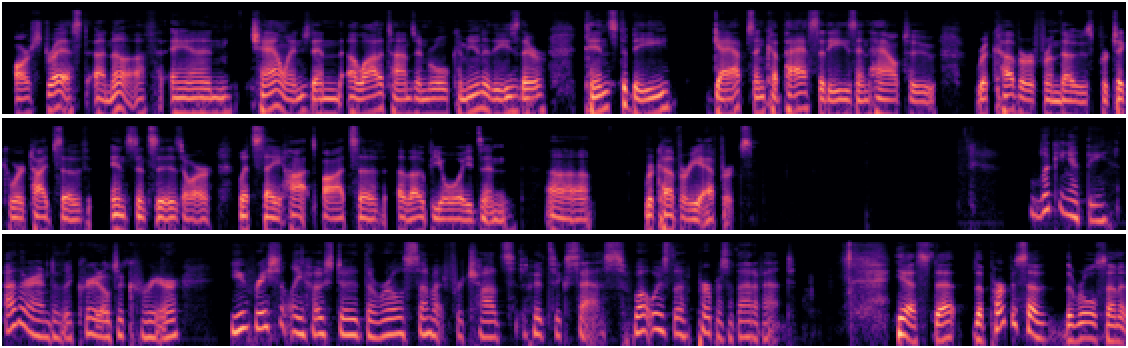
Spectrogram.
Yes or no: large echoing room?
no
